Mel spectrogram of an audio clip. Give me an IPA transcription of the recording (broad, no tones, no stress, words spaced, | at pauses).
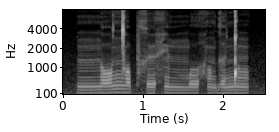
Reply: nːɔŋ͡ǀɔp xøhẽmːohɔ̃ɡ əŋ͡ǃõ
